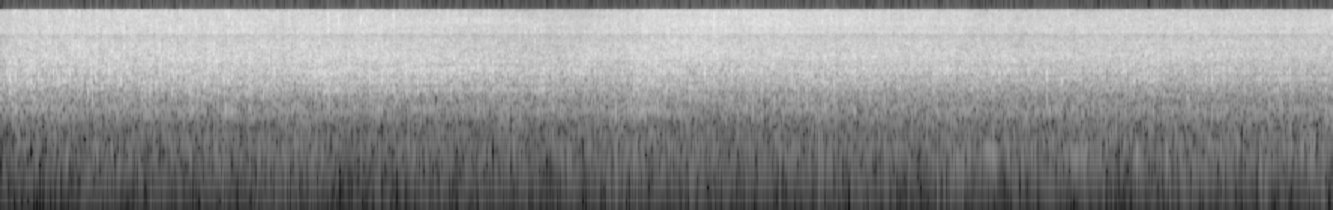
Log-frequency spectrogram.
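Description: Pieces of freshly caught catfish frying in hot oil: a steady sizzle, being cooked crisp.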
